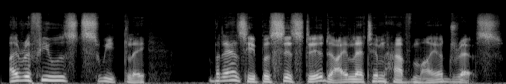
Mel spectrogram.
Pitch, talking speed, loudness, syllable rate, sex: 130 Hz, 155 wpm, -19 LUFS, 4.5 syllables/s, male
